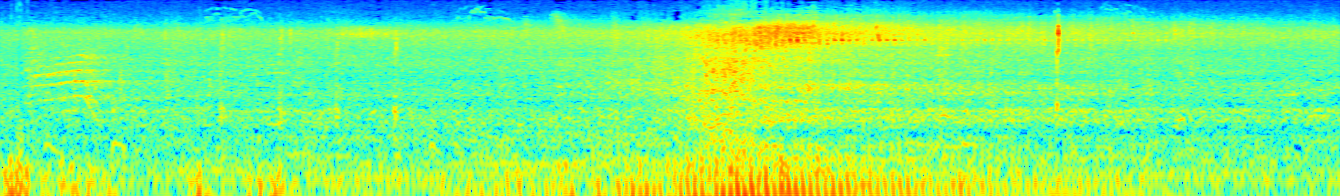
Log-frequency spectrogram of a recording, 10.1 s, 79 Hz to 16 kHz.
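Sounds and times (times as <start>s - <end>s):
vehicle engine passing by: 3.3s - 10.0s.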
